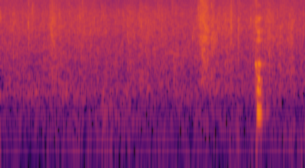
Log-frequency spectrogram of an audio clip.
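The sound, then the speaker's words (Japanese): Steady rain patters in a forest, a soft continuous wash of drops with a few louder splashes and one sharp drip near the end, with no voices. “まだ日があるとはいえ、一人でこんな雨の森を歩くのは辛いですから。”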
